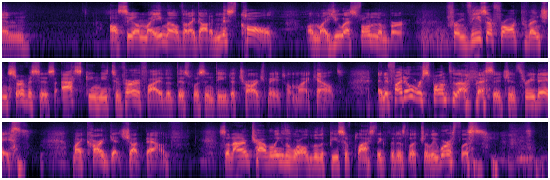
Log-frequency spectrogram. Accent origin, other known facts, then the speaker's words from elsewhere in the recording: United States; as an American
